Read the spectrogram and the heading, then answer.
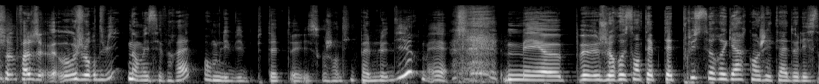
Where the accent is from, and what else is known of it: Auvergne-Rhône-Alpes, France; born or raised there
